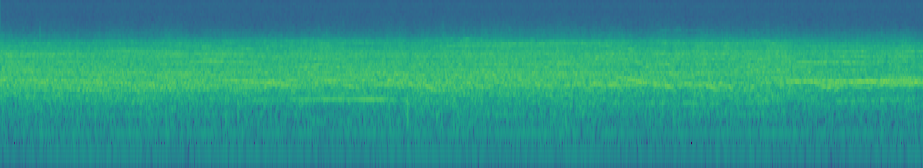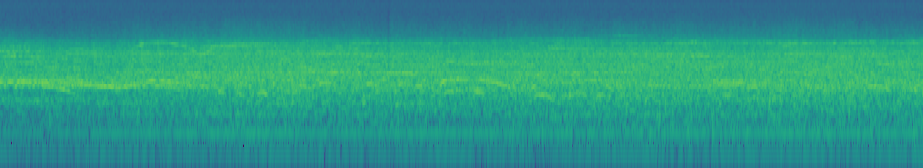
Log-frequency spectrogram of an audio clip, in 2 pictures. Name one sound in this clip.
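A large crowd cheers and chatters in an echoing arena.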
